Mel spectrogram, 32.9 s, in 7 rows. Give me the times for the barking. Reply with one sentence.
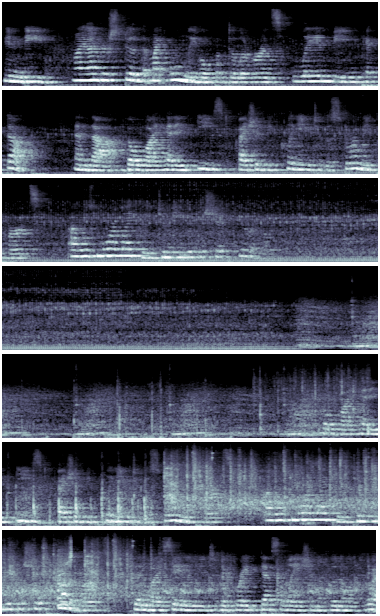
The barking can't be heard in this clip.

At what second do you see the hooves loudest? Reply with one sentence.
The volume of the hooves peaks at 29 seconds.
